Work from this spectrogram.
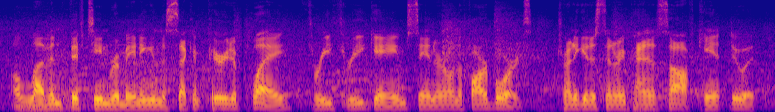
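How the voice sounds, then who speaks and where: A man's medium-pitched, flat monotone at a fairly quick pace with hardly any pauses, music in the background. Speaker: amateur hockey play-by-play commentator. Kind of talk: live commentary. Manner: casual, fan-like.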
